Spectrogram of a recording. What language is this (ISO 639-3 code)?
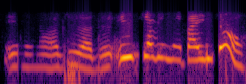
nep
